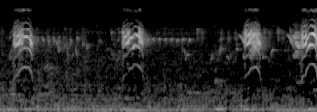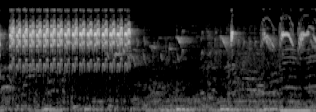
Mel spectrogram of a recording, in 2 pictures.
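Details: Olive-backed sunbird singing 'gacor ngleper': spaced high, arched, ringing notes about every two seconds, then a sustained rapid buzzy trill of shrill repeated pulses, ending in a few looping chirps.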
